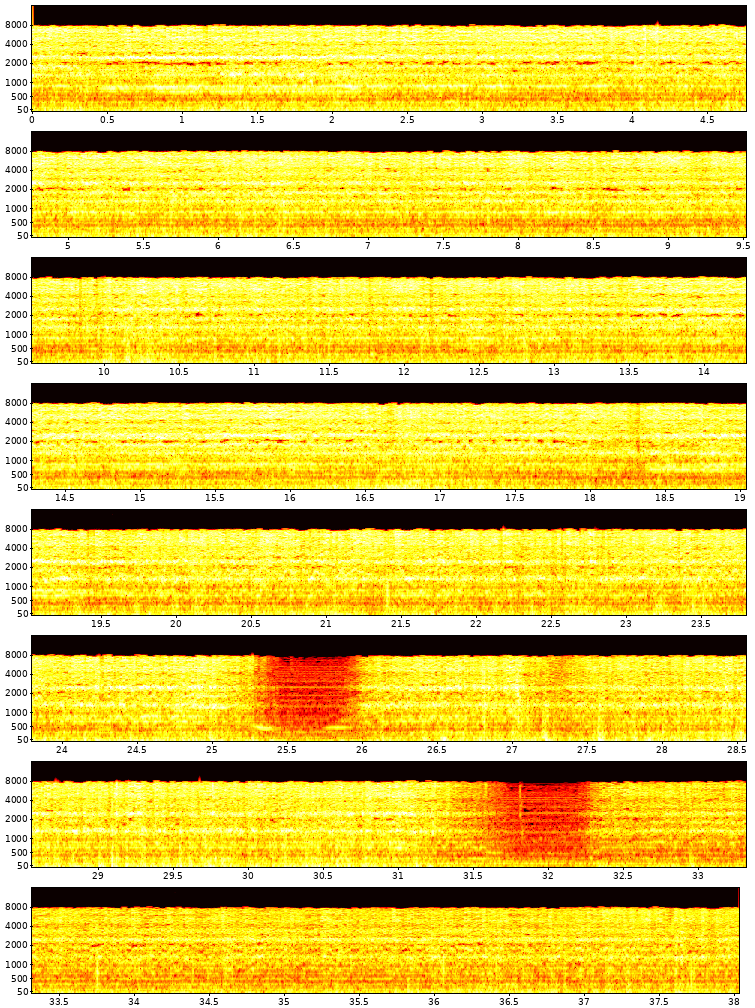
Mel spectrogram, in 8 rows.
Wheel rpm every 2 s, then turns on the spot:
220, 230, 230, 230, 240, 230, 230, 220, 200, 200, 200, 200, 140, 130, 190, 140, 80, 110, 120.
none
